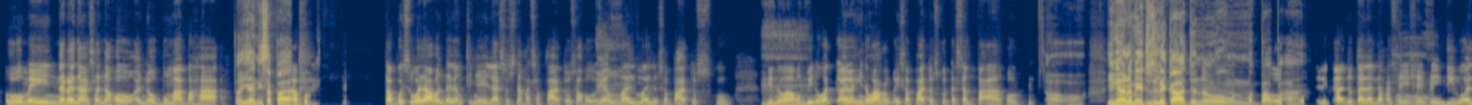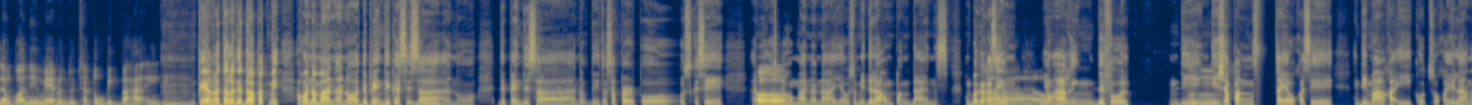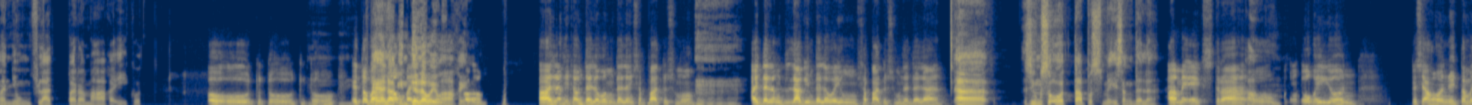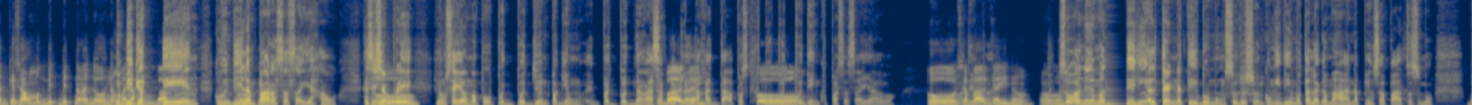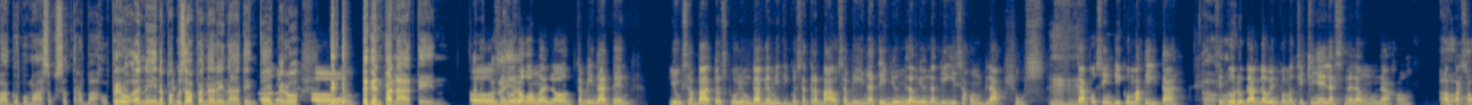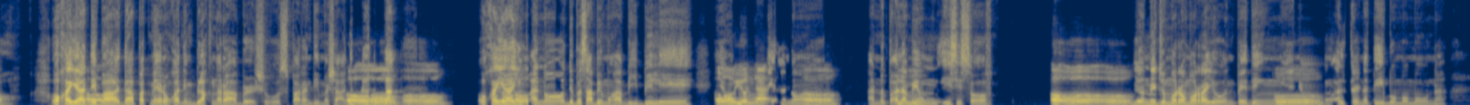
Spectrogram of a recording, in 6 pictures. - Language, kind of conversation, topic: Filipino, unstructured, Ano ang gagawin mo kung hindi mo makita ang iyong sapatos sa umaga?
- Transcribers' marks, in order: static; distorted speech; drawn out: "Ah"; tapping; chuckle; laughing while speaking: "masyadong halata"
